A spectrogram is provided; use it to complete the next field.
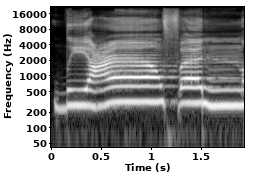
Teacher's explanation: tanwinnya ini dibaca dengan idhar atau jelas bunyi n-nya.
